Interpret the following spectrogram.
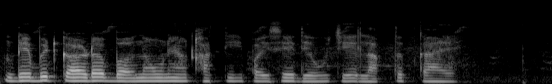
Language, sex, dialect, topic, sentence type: Marathi, male, Southern Konkan, banking, question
